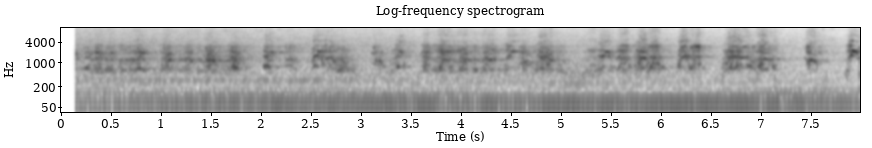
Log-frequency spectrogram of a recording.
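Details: Several miniature Labrador guard dogs barking in a rapid, overlapping chorus of sharp barks, with a steady low hum underneath throughout.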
